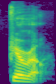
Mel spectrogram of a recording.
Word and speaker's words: Fiorot: So when you leave this video, I don't want to hear a T at the end of her name.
